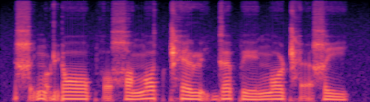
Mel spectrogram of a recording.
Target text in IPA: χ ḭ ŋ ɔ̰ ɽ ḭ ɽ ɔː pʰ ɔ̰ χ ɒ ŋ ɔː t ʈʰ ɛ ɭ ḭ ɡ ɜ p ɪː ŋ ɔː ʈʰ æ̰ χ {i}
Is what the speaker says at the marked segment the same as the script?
yes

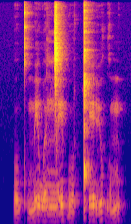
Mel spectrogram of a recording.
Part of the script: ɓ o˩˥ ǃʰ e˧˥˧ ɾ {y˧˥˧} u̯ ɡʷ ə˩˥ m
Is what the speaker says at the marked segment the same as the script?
yes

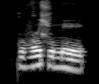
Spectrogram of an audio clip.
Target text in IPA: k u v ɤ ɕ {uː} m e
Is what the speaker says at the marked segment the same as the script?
no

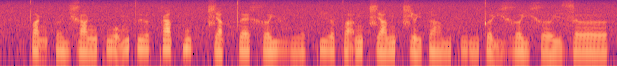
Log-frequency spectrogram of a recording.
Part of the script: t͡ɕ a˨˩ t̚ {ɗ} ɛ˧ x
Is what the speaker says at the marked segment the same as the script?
no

